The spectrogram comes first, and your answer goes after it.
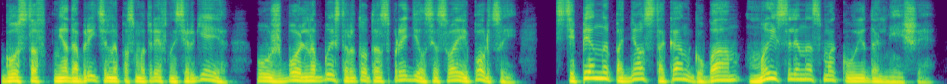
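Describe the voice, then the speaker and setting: A man doing scripted narration of an audiobook with expressive, steady storytelling. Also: medium pitch, normal speed, breathy edge, dry recording, clean studio sound.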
